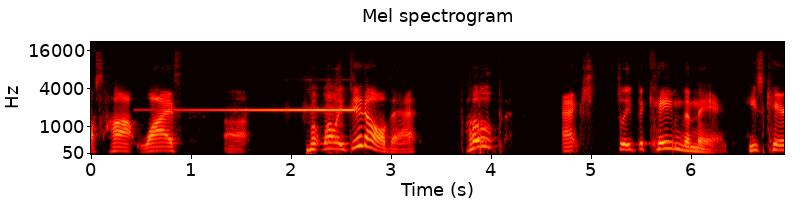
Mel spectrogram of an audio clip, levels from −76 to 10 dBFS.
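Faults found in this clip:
Loudspeaker feedback squeal, 0.42–2.74 s: mic-to-speaker loop gain above unity at 1.8 kHz. A pure tone swells over roughly two seconds to about 5 dB above the speech.

Repeated stalls (stutter), 3.27–4.97 s: jitter buffer repeatedly underrunning, gaps up to 101 ms. About 413 ms concealed, nearly a quarter of the span, so the speech drags and stutters.

Call audio freeze, 4.99–5.28 s: likely a network hold-up emptying the jitter buffer. Roughly 272 ms of fill, about 190 ms of it silent, then the speech resumes where it stopped.

Jitter buffer slow-down, 6.14–6.60 s: buffer rebuilding reserve by repeating pitch periods, adding 41 ms. Speech runs at 93% speed with unchanged pitch and slightly drawn-out sounds.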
